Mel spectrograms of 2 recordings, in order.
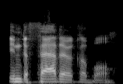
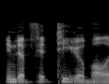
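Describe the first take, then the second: First: The middle part sounds like the word 'fat'. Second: The middle part sounds like the word 'fatigue'. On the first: This is how someone else pronounced it. "let me see if I can say it as he did" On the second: This is how the hosts pronounced it. "not indefatigable as we said it"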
